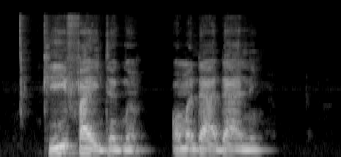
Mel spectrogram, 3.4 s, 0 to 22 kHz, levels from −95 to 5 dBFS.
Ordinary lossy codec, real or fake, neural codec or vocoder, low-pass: none; real; none; 14.4 kHz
